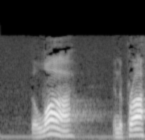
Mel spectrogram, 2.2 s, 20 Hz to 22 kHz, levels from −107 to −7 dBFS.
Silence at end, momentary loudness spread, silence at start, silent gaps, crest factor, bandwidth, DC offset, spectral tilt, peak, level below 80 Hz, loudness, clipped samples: 0 s; 17 LU; 0.45 s; none; 16 dB; 7.8 kHz; under 0.1%; -6.5 dB/octave; -4 dBFS; -62 dBFS; -19 LUFS; under 0.1%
